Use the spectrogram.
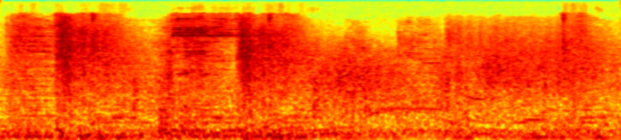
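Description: Cannon fire from the Ryu ga Gotoku Ishin video game, a dense continuous barrage of booming blasts and crashes that stays loud and steady throughout, with no speech over it.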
